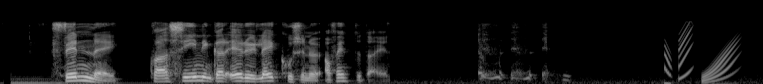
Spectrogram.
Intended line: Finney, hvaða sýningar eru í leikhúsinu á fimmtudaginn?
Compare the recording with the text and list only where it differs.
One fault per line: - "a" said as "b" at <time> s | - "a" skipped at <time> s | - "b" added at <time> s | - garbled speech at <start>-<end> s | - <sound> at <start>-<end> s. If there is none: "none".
- cough at 4.8-5.7 s
- chirp at 6.6-7.4 s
